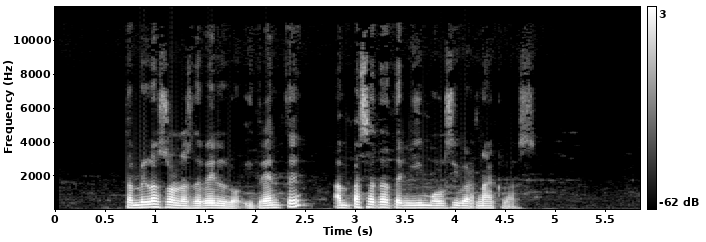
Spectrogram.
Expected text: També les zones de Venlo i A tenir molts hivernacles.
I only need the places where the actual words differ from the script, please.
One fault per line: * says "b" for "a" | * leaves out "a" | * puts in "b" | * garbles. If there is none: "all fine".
* puts in "Drenthe han passat"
